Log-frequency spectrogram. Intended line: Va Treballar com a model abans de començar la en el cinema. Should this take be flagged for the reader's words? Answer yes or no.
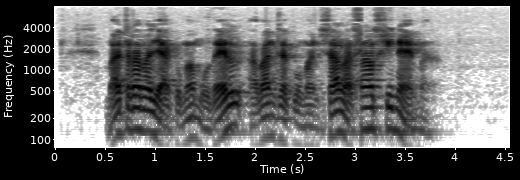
no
